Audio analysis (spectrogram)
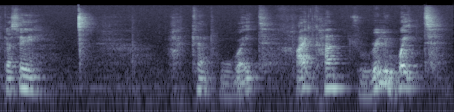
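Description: A man in his thirties with a Filipino accent, mixing Tagalog and English in an excitable home unboxing vlog, recorded in a small kitchen on the camera mic. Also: medium pitch, takes it slowly, echoey room, slight background noise. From Philippines. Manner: mixes Tagalog and English, excitable, self-deprecating. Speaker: vlogger.

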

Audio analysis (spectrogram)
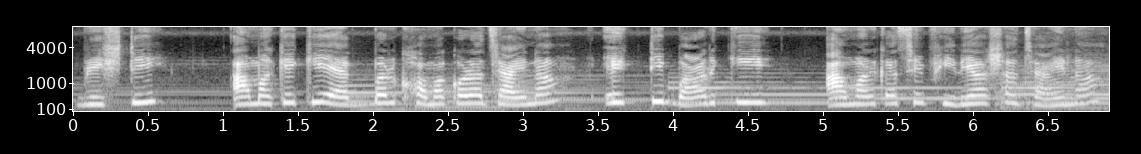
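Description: A woman's voice: on the high side, fairly even intonation, unhurried, over music, lightly acted. A woman voicing a stern, easily hurt young husband and son in a cartoon drama. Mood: remorseful, pleading. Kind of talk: dubbed cartoon drama dialogue.

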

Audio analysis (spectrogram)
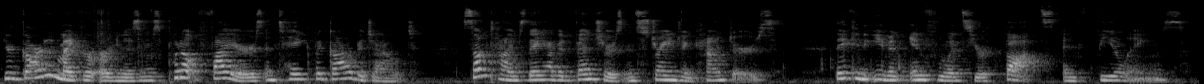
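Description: In a noticeably echoey room at home, a woman in her thirties reads a picture book aloud. Her pitch is average for a woman, and her delivery is measured, like storytime for children. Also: lively intonation, darkish tone. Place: small room at home, indoors.

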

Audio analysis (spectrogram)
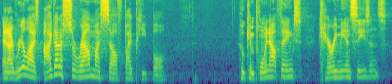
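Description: A middle-aged man preaches with a bright, forceful tone and a slightly high voice. He talks to the congregation like a friend, stacking repeated phrases as his intensity climbs. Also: unhurried. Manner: preaching with rising intensity and repetition, conversational asides. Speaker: pastor. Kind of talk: sermon.

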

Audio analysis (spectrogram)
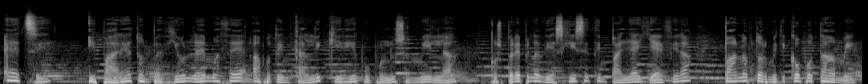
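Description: A male storyteller narrates a children's fairy tale in scripted style. His voice sits at a middle pitch for a man. Prominent instrumental music plays behind him throughout. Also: animated.

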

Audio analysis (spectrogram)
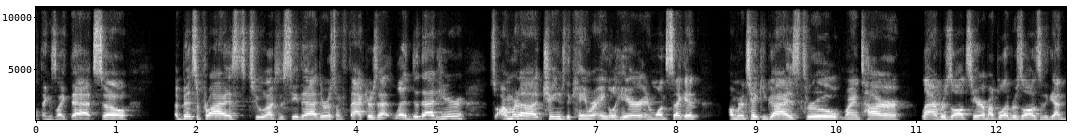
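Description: Man, late thirties, casual frank vlog talk, home kitchen, camera mic across the table. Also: fairly high pitch. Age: 30s. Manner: chatty, frank, restarts and hedges. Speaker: fitness vlogger.

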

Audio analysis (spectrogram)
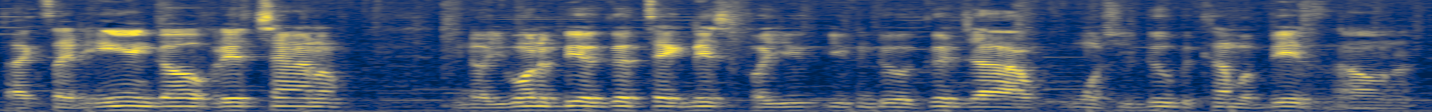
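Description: A man's voice: sits low, fairly even intonation, fast, faint music behind. An American man in his thirties giving casual, rambling advice to camera in an informal, repetitive way. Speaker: HVAC business coach and channel host. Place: small indoor office.

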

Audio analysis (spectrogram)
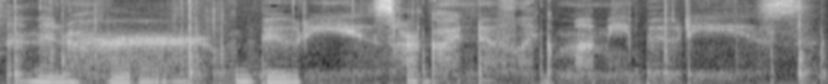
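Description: A woman's voice: on the low side, little pitch movement, slow pace, vocal fry. An American woman whispering in a chatty, rambling ASMR style, as a video creator chatting through a haul and story. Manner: chatty, rambling, repeats words softly.

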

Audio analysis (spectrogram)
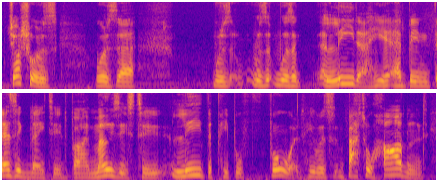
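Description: Man, 40s, outdoor sermon, lapel mic, earnest, dark voice. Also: fairly high pitch, lively intonation, takes it slowly. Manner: earnest, gestures broadly, repeats words when building a point. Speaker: regional minister. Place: outdoors by ruined castle walls on a sunny day. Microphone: clip-on lapel mic.

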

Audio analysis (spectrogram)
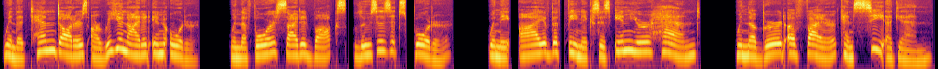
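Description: A woman's voice: medium pitch, animated, slow, mellow, no room sound. An actress playing a curious, upbeat young woman detective in a video game, with an inquisitive, scripted delivery. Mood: slow, solemn reading. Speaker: game protagonist.

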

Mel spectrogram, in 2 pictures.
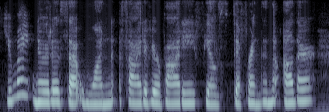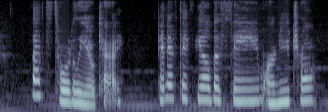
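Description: High-voiced woman guiding a meditation. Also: steady tone, normal speed, husky, soft background music. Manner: gentle, reassuring, encouraging. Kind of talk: guided meditation narration.

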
